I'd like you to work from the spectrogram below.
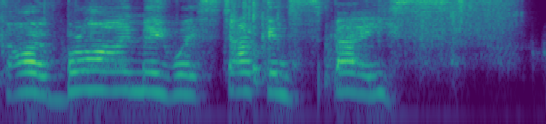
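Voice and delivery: high, loud, hammed-up Australian wail; mock Australian accent. Imitating a crazy-acting actress stuck in space, hammed-up Australian accent. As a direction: exaggerate an Australian accent, stretching the last words. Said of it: "that crocodile accent they get".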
